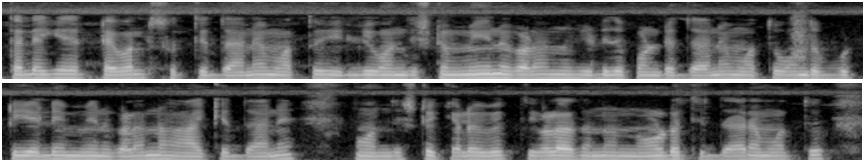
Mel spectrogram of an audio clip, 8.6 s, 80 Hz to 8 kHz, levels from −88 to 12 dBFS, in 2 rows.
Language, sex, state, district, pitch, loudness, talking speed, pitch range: Kannada, male, Karnataka, Koppal, 130 Hz, -18 LUFS, 130 wpm, 125-135 Hz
